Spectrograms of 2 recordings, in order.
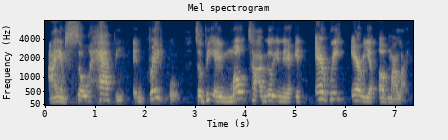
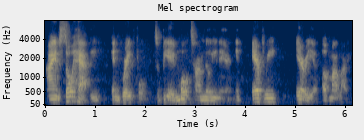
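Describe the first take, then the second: First: It is said with intense, heartfelt feeling. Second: It is said plainly, just reading the words.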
